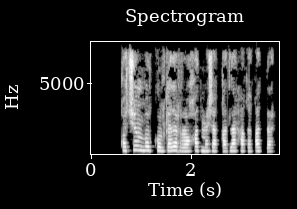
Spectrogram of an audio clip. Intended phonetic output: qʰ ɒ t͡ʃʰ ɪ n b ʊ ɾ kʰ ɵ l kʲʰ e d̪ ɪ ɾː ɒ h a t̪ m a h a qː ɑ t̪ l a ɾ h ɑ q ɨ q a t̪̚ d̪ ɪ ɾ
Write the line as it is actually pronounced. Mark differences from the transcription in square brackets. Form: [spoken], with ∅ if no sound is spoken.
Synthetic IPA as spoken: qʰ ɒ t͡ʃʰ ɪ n b ʊ ɾ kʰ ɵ l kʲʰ [a] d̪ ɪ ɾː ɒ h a t̪ m a [ʃ] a qː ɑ t̪ l a ɾ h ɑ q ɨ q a t̪̚ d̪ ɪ ɾ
